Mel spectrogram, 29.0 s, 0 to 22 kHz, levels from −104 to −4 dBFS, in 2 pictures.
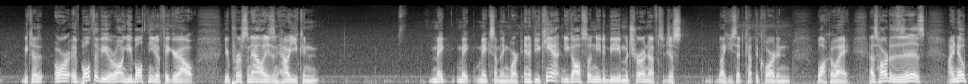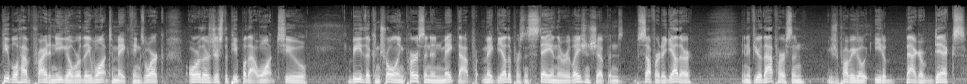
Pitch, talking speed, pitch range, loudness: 110 Hz, 220 wpm, 100-120 Hz, -13 LUFS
